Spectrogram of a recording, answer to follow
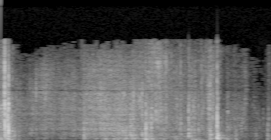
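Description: A snowboard knocking and clattering against wooden boards, with several knocks and the sharpest about one and a half seconds in.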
